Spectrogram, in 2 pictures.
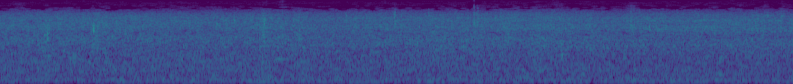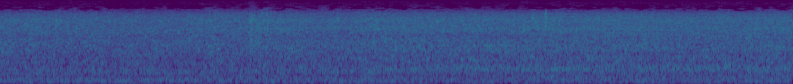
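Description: Steady, even rush of water with no distinct events.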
